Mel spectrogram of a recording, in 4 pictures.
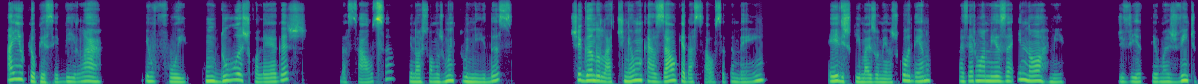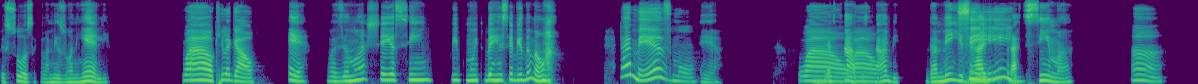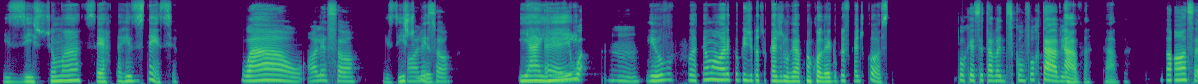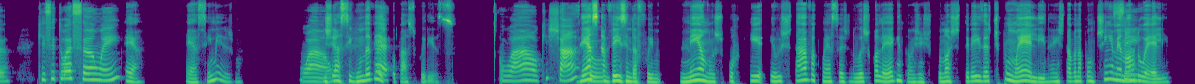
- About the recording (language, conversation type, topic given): Portuguese, advice, Como posso lidar com diferenças culturais e ajustar expectativas ao me mudar?
- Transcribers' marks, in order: tapping; chuckle; other background noise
